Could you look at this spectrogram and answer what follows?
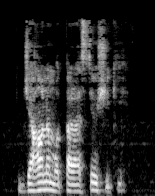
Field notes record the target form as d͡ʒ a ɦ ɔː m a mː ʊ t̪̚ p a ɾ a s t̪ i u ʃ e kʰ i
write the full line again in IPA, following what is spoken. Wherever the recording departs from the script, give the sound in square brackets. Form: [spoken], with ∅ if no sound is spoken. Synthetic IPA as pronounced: d͡ʒ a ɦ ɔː [n] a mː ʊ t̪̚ p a ɾ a s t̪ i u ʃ [i] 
